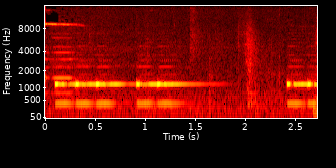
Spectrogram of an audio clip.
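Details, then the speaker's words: Repeating ventilator low tidal volume alarm beeps in a mechanically ventilated patient with an endotracheal tube after closed-system suctioning, when the suction catheter was not fully withdrawn from the tube. "when you take a look and see that you got that low tidal volume alarm going off you can see it that well"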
